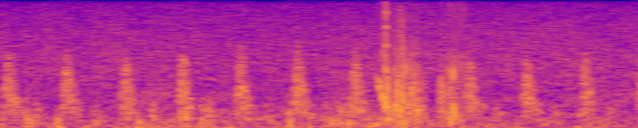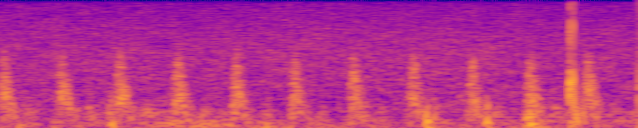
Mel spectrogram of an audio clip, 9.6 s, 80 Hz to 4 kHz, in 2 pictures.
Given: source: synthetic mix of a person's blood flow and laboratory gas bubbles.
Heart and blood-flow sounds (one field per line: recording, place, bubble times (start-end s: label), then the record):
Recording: Doppler ultrasound of blood flow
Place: subclavian vein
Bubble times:
2.81-3.21 s: bubbles
3.28-3.49 s: bubbles
9.01-9.19 s: bubbles
9.53-9.58 s: bubbles
From the record:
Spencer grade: 2 (many but less than half of the cardiac periods contain bubble signals, singularly or in groups)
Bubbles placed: anywhere in the cardiac cycle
